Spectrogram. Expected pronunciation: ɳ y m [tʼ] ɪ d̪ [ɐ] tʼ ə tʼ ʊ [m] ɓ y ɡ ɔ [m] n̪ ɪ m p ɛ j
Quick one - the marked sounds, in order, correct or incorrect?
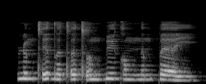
correct, correct, correct, correct

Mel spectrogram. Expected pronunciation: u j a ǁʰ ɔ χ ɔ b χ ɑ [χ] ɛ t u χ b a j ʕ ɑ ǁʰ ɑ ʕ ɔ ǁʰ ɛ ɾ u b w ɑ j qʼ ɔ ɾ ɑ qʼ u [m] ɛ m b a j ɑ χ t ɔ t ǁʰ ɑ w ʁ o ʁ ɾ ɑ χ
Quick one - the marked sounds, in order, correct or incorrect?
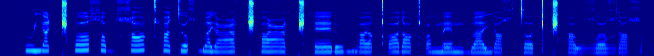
incorrect: qʰ, correct

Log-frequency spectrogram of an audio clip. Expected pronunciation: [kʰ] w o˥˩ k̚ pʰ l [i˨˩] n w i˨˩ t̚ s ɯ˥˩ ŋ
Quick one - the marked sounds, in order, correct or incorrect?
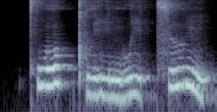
correct, correct

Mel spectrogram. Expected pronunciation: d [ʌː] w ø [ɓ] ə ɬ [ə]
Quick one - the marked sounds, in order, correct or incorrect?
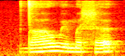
correct, incorrect: m, correct

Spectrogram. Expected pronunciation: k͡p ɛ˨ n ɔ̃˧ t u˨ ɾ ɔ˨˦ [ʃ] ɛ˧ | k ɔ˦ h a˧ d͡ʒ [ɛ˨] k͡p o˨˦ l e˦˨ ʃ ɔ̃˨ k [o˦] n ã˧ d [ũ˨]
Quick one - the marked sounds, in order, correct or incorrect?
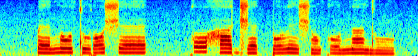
correct, correct, incorrect: o˨, correct

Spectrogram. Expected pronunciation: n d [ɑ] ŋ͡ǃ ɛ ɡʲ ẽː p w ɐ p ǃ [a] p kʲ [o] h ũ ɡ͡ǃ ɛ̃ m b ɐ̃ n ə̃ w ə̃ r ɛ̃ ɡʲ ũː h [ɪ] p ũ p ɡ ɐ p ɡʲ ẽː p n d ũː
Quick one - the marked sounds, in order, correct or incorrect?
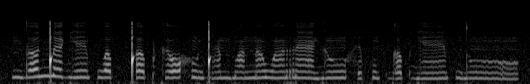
incorrect: ɐ, incorrect: ɐ, incorrect: ɔ, correct

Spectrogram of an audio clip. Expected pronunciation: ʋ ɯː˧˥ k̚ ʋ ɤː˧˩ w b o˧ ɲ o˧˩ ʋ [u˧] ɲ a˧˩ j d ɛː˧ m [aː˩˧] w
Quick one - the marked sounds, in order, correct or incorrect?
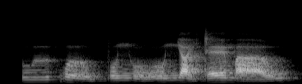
incorrect: o˧, correct

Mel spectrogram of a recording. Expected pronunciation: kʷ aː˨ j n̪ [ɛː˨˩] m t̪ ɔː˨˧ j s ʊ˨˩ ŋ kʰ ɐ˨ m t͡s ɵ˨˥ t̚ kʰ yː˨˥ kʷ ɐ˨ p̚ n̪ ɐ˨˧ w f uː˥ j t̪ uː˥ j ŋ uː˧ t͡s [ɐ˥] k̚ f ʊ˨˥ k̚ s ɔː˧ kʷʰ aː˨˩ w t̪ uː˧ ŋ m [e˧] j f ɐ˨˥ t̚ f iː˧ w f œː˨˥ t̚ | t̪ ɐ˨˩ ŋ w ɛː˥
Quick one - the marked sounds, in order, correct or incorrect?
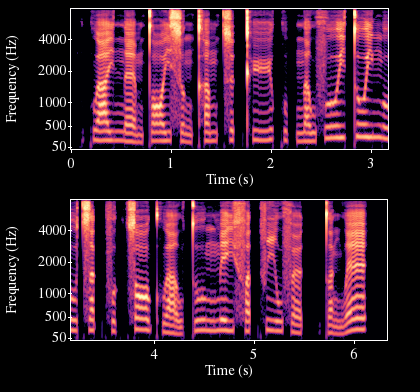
correct, incorrect: ɐ˧, correct

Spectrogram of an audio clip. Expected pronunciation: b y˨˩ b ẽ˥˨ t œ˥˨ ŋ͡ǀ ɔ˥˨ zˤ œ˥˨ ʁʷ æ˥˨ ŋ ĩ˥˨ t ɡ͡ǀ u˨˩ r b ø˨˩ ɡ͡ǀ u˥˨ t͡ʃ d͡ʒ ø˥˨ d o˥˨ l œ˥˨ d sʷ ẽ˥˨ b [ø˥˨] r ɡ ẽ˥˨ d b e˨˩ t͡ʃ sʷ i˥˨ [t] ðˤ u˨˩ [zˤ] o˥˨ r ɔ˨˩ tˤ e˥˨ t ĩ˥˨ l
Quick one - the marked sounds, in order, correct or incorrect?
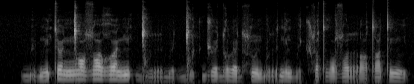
incorrect: u˥˨, correct, correct

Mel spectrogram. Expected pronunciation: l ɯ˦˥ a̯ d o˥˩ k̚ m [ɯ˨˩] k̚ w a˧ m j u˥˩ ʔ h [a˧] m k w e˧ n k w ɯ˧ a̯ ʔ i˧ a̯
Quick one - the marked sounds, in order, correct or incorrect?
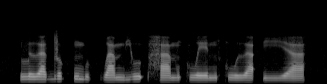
incorrect: u˨˩, correct

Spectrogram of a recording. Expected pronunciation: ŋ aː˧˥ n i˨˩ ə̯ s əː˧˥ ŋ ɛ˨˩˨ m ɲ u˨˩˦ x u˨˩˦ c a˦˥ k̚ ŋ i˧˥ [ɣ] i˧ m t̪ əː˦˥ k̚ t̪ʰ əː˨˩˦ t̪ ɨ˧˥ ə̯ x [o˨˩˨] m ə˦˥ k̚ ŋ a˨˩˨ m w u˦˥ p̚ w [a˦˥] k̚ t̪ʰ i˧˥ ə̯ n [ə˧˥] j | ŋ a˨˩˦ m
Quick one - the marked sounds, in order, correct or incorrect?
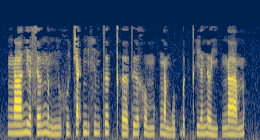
incorrect: x, correct, incorrect: ə˦˥, incorrect: ə˨˩

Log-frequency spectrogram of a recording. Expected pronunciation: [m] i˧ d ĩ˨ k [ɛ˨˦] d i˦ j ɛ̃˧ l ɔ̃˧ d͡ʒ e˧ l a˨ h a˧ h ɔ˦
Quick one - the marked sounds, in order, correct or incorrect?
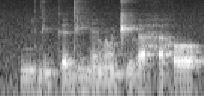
correct, correct

